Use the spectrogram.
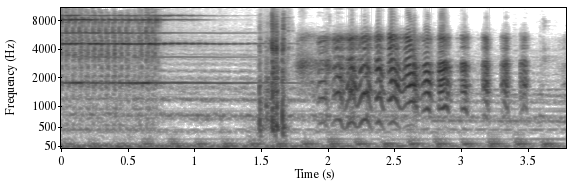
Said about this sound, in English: The babysitter hung up, hoping the creepy call was just a prank. But then, the phone rang again.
